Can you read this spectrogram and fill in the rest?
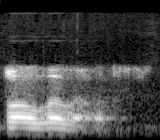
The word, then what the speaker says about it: Bililies: It's actually pronounced Bolilos.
